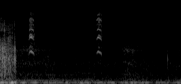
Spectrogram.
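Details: Prairie dogs in a colony beside trails near Boulder Reservoir, Boulder, on a June morning, recorded on a cell phone during a run: two short sharp barks with bright harmonic stacks about 0.7 seconds apart, over low rumbling wind noise.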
